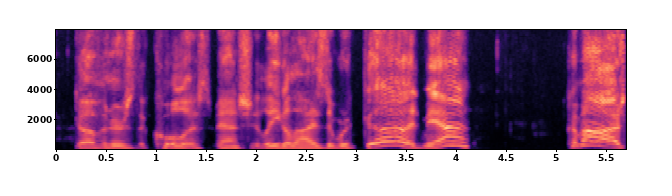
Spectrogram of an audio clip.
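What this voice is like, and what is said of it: Stoner-style character voice. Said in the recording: “That's almost my best impression, by the way, of anything”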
